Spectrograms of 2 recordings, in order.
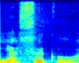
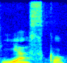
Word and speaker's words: Yasuko: and then that's true in Japanese if you say Yasuko and they'll say what and then because they pronounced it Yasco and then Martin knew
